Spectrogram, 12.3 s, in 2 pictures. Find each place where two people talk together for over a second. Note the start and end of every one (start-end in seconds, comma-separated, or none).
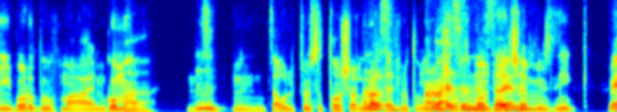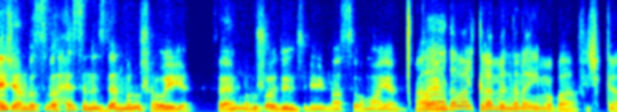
3.6-5.3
